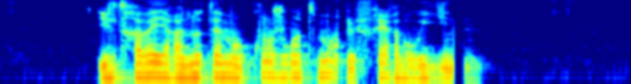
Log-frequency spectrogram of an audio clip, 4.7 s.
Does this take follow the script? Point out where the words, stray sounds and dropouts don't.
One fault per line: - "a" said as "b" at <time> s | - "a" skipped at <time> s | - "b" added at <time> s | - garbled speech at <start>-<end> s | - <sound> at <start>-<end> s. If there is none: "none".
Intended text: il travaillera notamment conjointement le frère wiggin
- dropout at 3.4-3.5 s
